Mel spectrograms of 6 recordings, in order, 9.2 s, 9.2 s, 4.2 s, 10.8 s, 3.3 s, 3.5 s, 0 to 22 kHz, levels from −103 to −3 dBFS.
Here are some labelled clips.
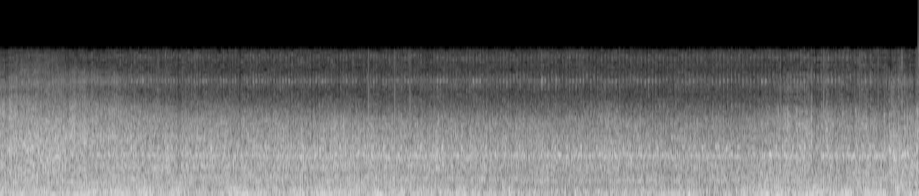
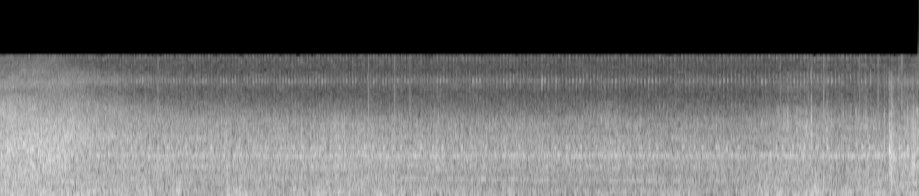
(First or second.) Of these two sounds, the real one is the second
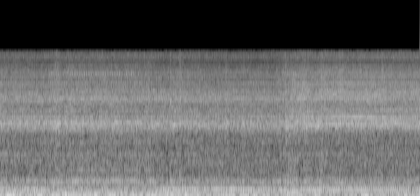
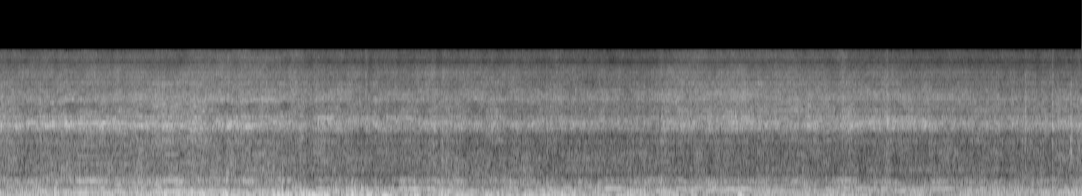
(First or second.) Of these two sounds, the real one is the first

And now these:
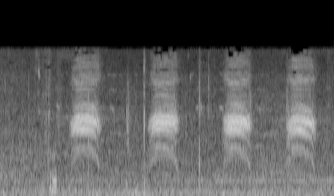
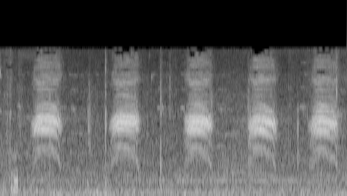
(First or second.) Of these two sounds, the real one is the second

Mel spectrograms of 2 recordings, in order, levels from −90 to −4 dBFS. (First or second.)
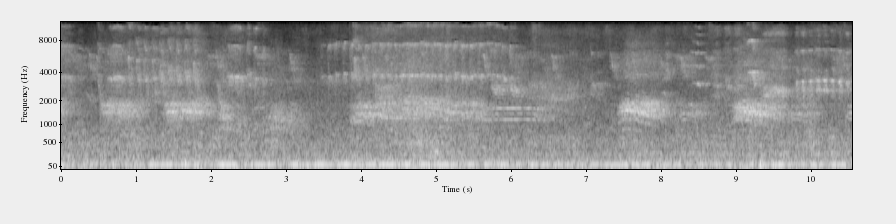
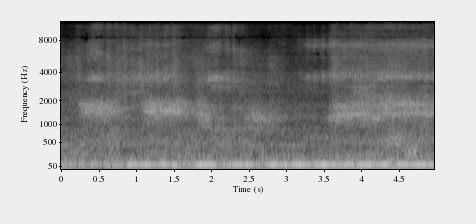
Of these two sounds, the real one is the first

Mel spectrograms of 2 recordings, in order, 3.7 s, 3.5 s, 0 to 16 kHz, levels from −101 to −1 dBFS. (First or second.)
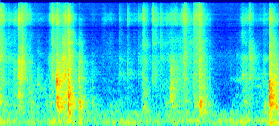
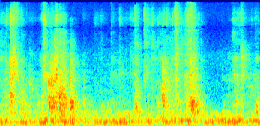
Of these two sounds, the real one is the second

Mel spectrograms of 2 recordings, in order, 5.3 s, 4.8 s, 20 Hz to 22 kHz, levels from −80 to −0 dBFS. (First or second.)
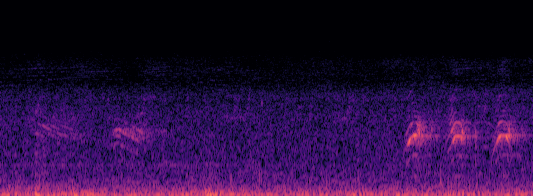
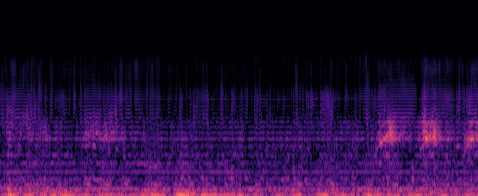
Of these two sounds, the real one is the first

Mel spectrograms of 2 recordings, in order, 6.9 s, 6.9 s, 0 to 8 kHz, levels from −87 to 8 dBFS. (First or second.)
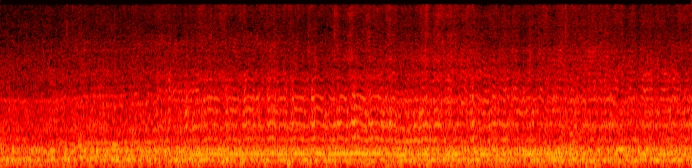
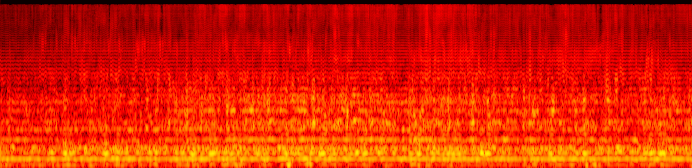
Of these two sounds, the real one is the first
